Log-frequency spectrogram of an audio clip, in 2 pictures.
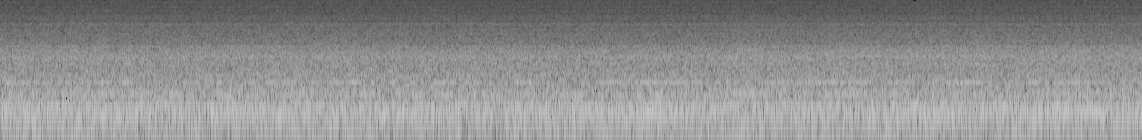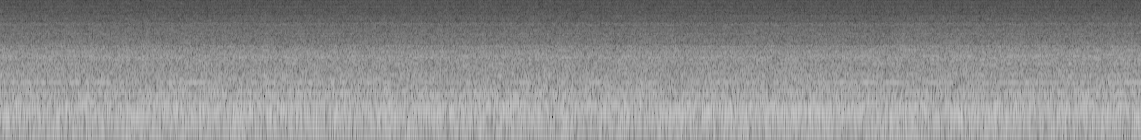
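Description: A single-engine turboprop drones in cruise, heard from inside the cockpit.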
